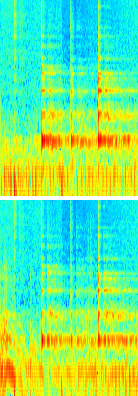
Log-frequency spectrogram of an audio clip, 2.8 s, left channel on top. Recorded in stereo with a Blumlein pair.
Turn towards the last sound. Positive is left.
turn(degrees=10)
